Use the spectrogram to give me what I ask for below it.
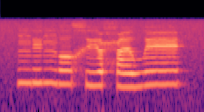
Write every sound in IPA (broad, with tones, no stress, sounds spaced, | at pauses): ŋ ʉ˦ ŋ o˧ x ʉ˨ ħ œ˨ w ø˦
